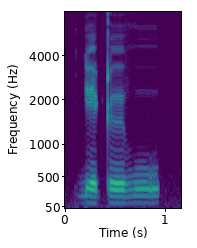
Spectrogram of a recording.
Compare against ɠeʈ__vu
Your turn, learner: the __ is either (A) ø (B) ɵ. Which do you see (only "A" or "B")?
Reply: A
